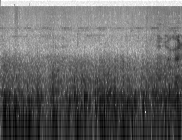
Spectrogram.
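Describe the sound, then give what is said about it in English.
Thunder rolls as a loud, deep, continuous rumble that swells and eases slightly throughout and is heard alone. “Thunder. Yeah, the thunder.”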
